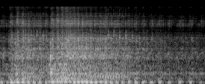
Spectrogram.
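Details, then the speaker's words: Honda Supra X 125 FI single-cylinder engine after fixing lost compression (manual reset); one kick, quick even putter, starts at once and idles cleanly; normal start and idle. "Nah, cukup tendang sekali dan langsung menyala, kawan-kawan."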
